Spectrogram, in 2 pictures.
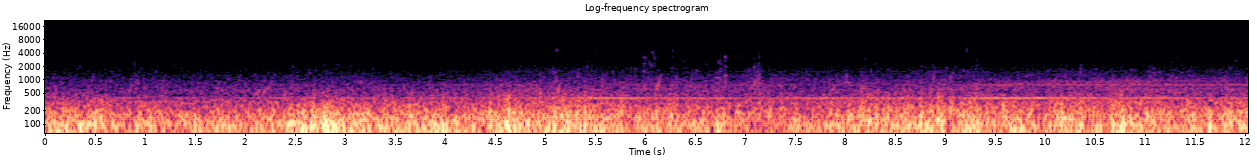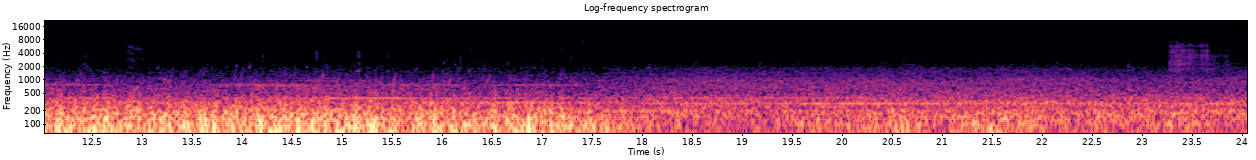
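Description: Wind buffeting the microphone over the low drone of a ro-ro car carrier and its tugboats on the water, with a faint steady hum. The rumble eases a little toward the end.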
